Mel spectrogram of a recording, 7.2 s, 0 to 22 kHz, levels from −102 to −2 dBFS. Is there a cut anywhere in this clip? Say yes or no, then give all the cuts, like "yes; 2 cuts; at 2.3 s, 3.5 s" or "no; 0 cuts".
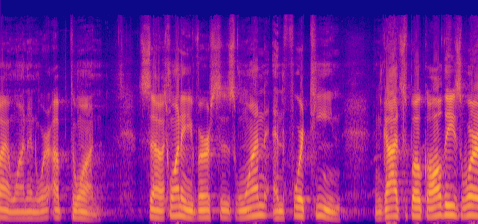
yes; 2 cuts; at 1.1 s, 2.4 s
